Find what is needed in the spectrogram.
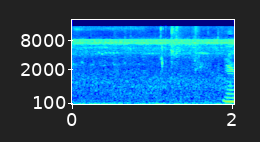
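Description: Insects trilling steadily in one constant high-pitched note, over a low rumble. A voice starts at the very end.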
